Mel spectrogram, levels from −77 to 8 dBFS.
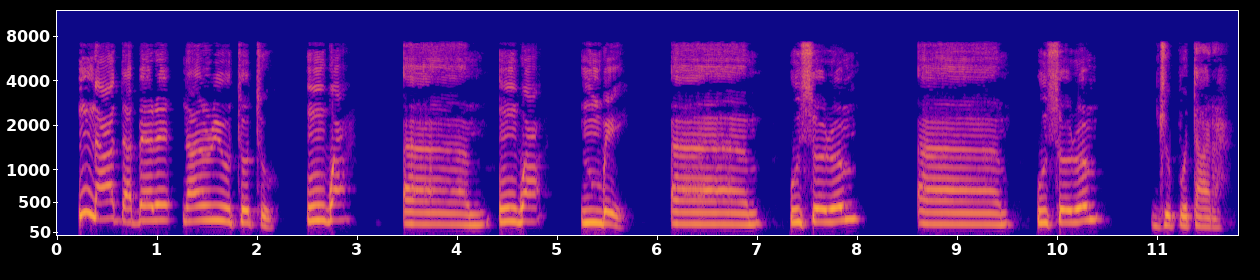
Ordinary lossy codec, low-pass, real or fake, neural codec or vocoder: MP3, 48 kbps; 7.2 kHz; real; none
